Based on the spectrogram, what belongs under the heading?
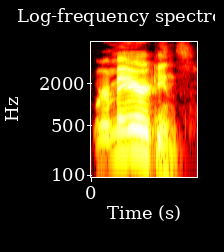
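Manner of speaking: loud holler to someone far off; big, loud call; yelling down the hall. Acted. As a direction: holler it down the hallway. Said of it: "Aldo's voice yells down the hall".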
